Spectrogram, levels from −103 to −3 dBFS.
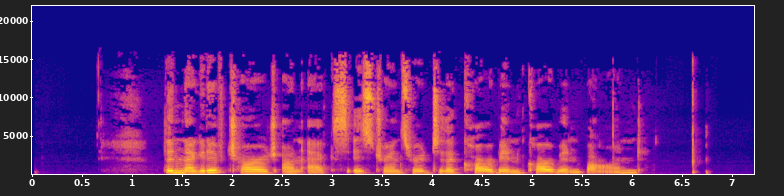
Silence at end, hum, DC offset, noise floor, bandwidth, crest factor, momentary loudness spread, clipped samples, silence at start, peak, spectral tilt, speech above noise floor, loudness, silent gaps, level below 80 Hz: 0.6 s; none; under 0.1%; -80 dBFS; 16 kHz; 18 dB; 19 LU; under 0.1%; 0.9 s; -2 dBFS; -2 dB/octave; 62 dB; -19 LUFS; none; -64 dBFS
